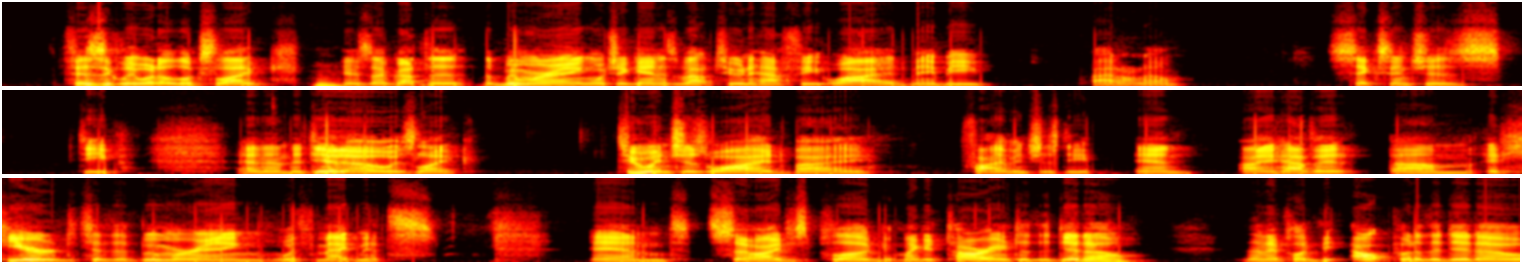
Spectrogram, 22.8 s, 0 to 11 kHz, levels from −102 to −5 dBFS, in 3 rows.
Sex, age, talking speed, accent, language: male, 20-39, 185 wpm, American, English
